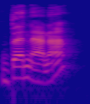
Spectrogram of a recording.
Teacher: а вот два остальных слова первый и последний они у нас безударный и вот здесь у нас как раз появляется этот звук шва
